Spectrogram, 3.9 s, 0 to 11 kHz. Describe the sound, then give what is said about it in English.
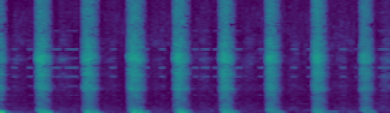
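Eight forceful exhales through the nose during rhythmic breathwork, each one pumped by the belly. They come in an even, quick pulse of about two per second, each a short airy hiss with a soft low thump. “As I'm breathing out in 1 second, I'm pumping my belly. So my belly is like making the movement, and it's my belly that it's giving me the strength to breathe out.”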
